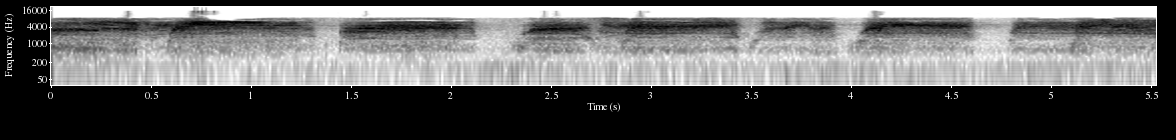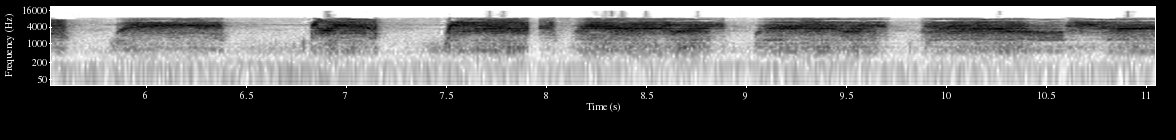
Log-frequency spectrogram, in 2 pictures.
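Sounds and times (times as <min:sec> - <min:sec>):
mongoose giving raspy hissing calls: 0:00.0 - 0:11.0.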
